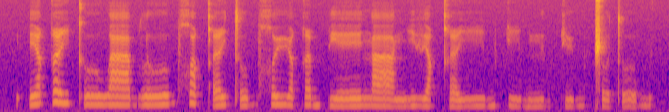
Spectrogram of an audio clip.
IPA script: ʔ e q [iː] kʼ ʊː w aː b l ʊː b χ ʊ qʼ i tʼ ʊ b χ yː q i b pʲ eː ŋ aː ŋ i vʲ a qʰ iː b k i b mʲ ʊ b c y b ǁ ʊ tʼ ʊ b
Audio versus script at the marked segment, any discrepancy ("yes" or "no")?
no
